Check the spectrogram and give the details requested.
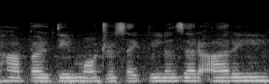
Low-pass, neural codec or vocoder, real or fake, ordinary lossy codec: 7.2 kHz; none; real; none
